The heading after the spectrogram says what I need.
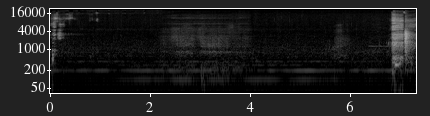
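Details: A quiet, steady hum breaks into one sudden, sharp, explosive sneeze-like burst at the end; a sneeze recorded on a stream.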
